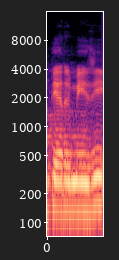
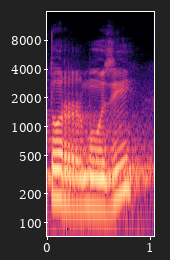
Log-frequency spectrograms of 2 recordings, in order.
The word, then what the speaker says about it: Tirmidzi: Ya saya kita Tirmidzi Imam tirmizi boleh Imam turmuzi boleh Imam Tarmizi boleh makanya diketahui ada yang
